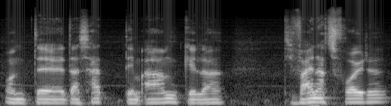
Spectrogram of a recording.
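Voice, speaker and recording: A man's voice: deep voice, steady tone, unhurried. A man co-hosting a casual comedy podcast, jokey and mock-grandiose, often stopping to search for words. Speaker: podcast co-host.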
